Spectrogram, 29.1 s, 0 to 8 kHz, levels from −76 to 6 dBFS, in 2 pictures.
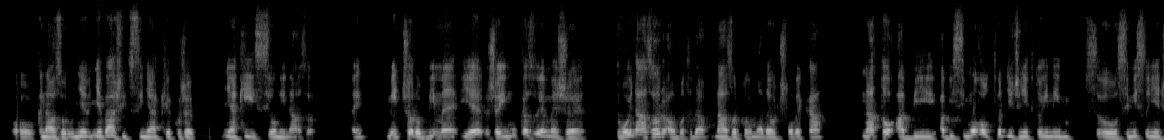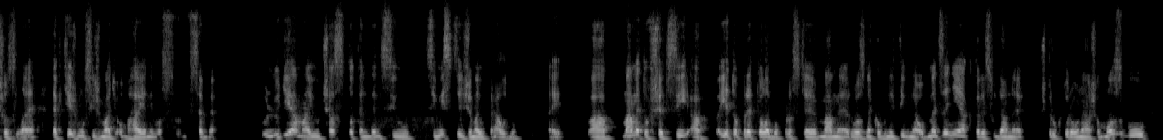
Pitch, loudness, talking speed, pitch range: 115 Hz, -29 LUFS, 160 wpm, 110-130 Hz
